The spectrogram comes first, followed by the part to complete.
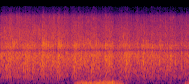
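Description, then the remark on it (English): Steady applause from a crowd giving a hand of thanks to the boys' mentors, a dense, even wash of many hands clapping throughout, with a brief low rumble in the middle; no one speaks. “They're clapping for each other.”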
